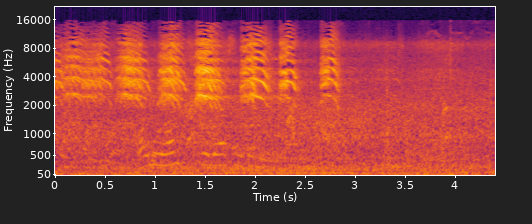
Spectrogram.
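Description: A bird outside giving a rapid series of short, high calls, about three a second, that stop about three seconds in.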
